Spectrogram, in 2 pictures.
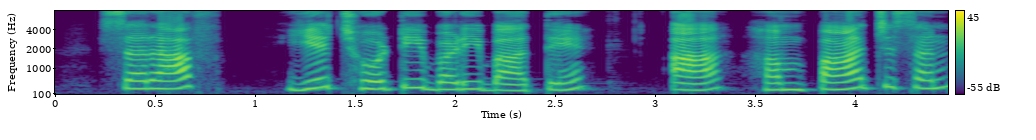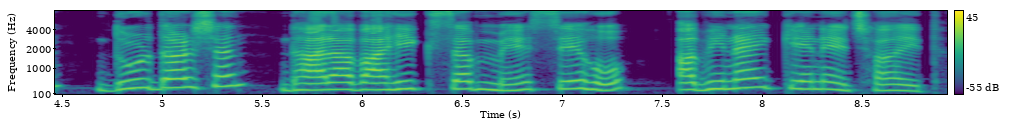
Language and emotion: Maithili, neutral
